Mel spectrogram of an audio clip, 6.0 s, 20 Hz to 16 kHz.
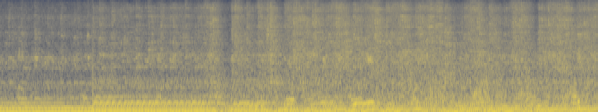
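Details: Renault R2087 (Goélette) 4x4, first start in a long time after engine rebuild, alternator and electric fuel pump fitted, weak old battery: steady, even idle with a smooth low rumble, no knocks or misses; runs cleanly, normal idle.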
